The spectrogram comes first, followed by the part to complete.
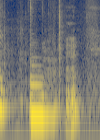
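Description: One low note plucked on a solid-body electric guitar about half a second in, ringing briefly and fading.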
